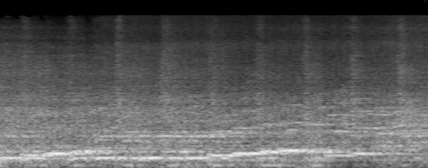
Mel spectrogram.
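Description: Loud music playing over a fairground ride's sound system: long held melody notes step up and down in pitch over a steady lower line.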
